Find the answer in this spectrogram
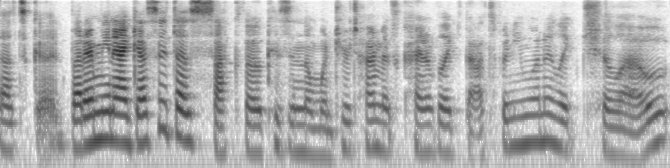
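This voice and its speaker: A woman with an American accent talks very fast at a medium pitch, hardly pausing, on a very clean recording with a silent background. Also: ordinary pitch variation. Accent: sounds American. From Canada. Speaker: livestreamer, astrology content creator. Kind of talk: casual livestream chat reading comments. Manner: chatty, filler-heavy with frequent 'like'.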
